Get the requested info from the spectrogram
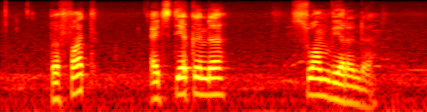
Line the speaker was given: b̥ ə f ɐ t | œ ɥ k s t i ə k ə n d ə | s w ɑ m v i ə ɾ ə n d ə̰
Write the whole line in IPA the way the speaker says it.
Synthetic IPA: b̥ ə f ɐ t | œ ɥ t s t i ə k ə n d ə | s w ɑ m v i ə ɾ ə n d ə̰

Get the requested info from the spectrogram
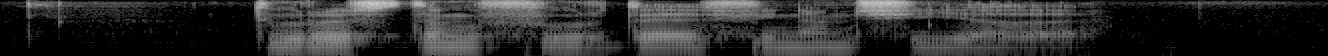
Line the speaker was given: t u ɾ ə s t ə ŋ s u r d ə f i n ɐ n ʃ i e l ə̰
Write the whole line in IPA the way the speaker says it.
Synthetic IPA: t u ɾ ə s t ə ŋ f u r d ə f i n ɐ n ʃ i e l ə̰

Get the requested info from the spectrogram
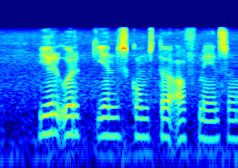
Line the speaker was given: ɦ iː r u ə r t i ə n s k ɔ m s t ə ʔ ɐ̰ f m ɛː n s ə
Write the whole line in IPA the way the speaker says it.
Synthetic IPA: ɦ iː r u ə r k i ə n s k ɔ m s t ə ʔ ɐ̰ f m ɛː n s ə

